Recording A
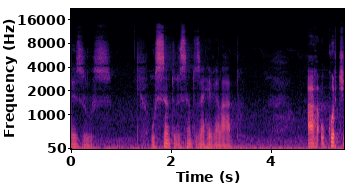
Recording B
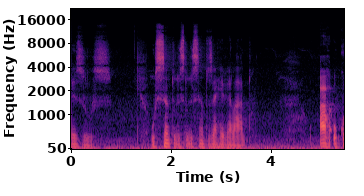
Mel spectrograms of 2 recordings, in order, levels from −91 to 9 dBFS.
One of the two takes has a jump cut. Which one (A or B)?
B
